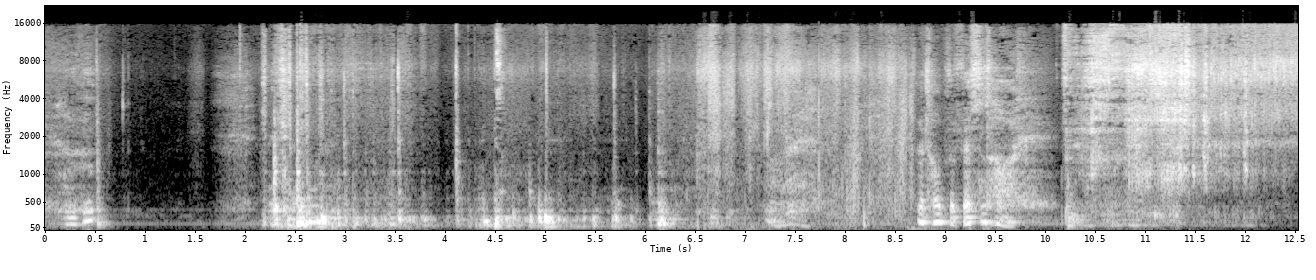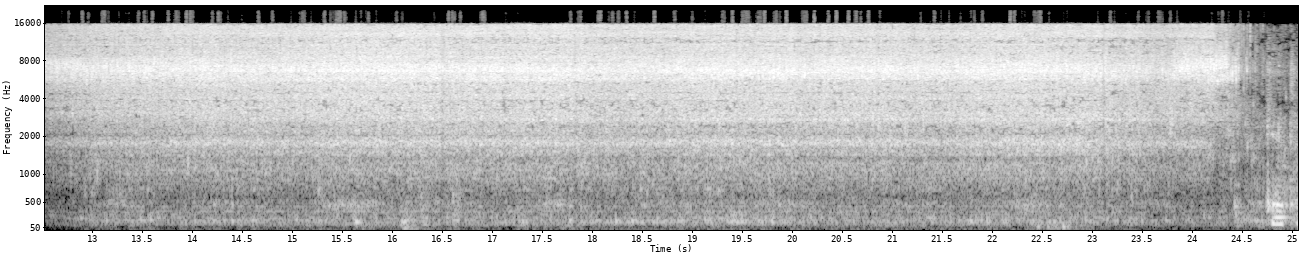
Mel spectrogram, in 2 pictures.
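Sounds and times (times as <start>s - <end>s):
tap water streaming into basin: 10.2s - 25.0s.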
